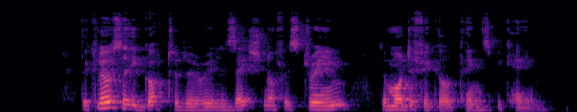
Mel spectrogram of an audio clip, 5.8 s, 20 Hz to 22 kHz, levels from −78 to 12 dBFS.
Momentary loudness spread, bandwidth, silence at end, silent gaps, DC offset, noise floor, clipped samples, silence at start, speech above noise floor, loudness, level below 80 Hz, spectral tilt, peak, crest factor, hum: 15 LU; 14.5 kHz; 0.35 s; none; under 0.1%; -87 dBFS; under 0.1%; 0.8 s; 60 dB; -27 LUFS; -70 dBFS; -4.5 dB/octave; -6 dBFS; 22 dB; none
